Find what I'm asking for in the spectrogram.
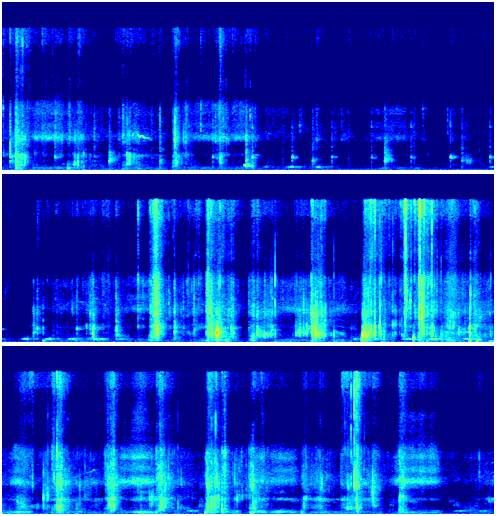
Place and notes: Via Montegrappa, Levice CN, Italia - Baia Blanca Reloaded
Audio recording inside former Bay Blanca nightclub now disused: late afternoon, winter, fog, light rain. Walking inside, staying for a while, walking back out, on the main road.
